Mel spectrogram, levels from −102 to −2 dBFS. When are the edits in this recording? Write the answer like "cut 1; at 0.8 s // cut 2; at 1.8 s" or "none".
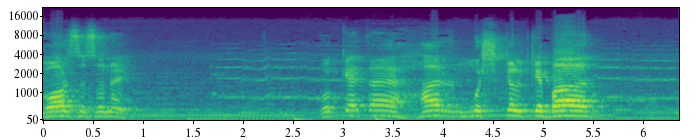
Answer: cut 1; at 1.1 s // cut 2; at 2.7 s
